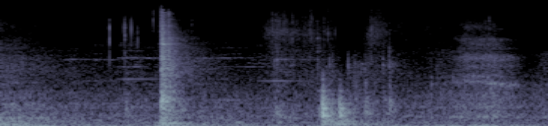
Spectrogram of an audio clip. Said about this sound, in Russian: Хорошо, Закроем эту дверь. О!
